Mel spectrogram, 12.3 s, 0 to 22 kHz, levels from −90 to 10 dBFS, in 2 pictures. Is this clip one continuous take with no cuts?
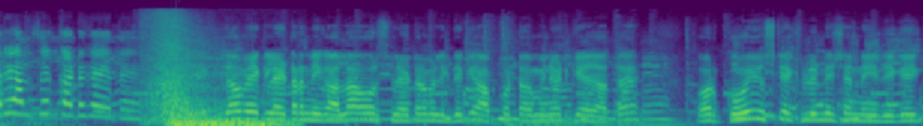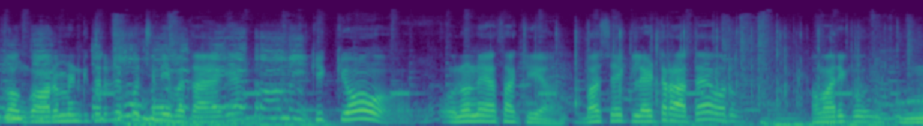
no; 1 cut; at 1.2 s

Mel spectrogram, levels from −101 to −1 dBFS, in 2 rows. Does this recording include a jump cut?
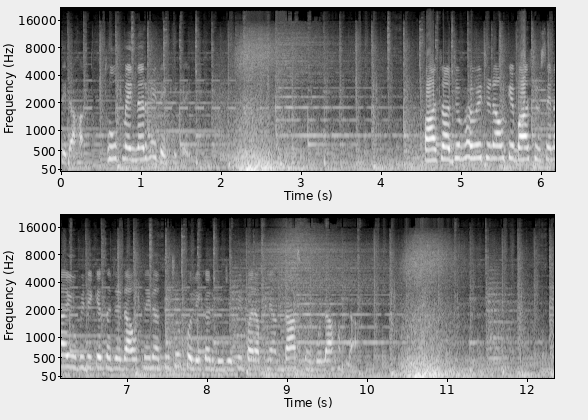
no; 0 cuts

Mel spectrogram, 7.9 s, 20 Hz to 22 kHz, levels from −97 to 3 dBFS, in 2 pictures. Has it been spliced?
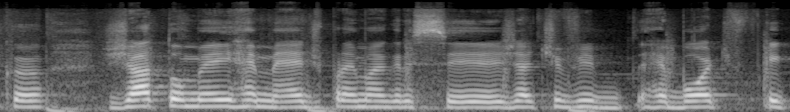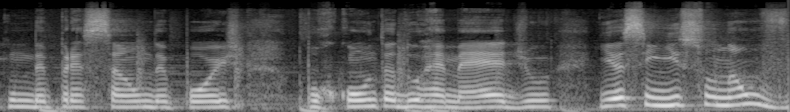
no; 0 cuts

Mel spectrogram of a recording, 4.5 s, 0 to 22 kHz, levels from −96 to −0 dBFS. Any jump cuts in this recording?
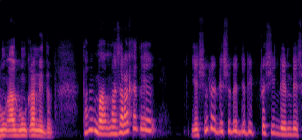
yes; 1 cut; at 2.8 s

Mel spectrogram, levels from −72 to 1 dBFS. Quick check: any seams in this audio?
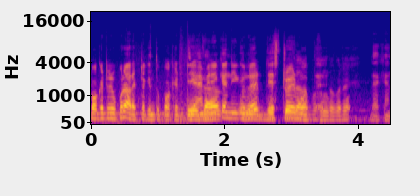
yes; 1 cut; at 1.3 s

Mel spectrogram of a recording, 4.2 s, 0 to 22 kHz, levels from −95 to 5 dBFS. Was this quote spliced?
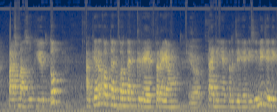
no; 0 cuts

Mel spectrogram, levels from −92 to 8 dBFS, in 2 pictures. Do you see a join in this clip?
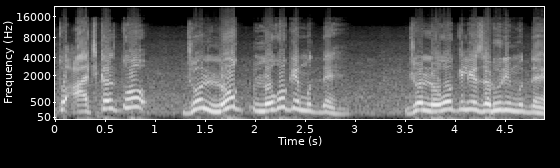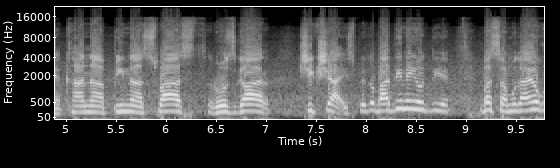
no; 0 cuts

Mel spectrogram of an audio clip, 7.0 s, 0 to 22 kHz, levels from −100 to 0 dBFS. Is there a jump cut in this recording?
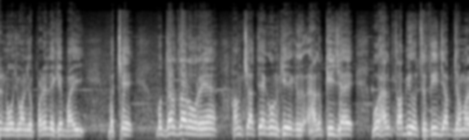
no; 0 cuts

